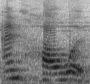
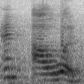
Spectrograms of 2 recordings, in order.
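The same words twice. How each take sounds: First: The h at the start is pronounced. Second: The h at the start is silent. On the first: The speaker calls it wrong. "We do not actually say an hour" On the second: The speaker calls it right. "we say an hour, and as a result h is silent"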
